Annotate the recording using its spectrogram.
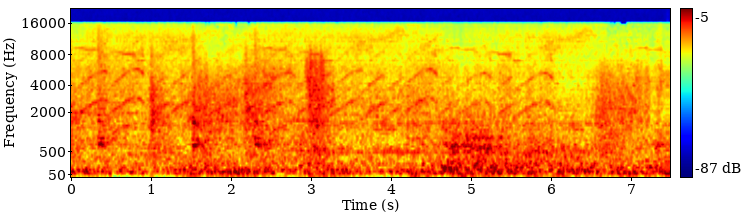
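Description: A game vehicle's engine rumbles steadily.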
